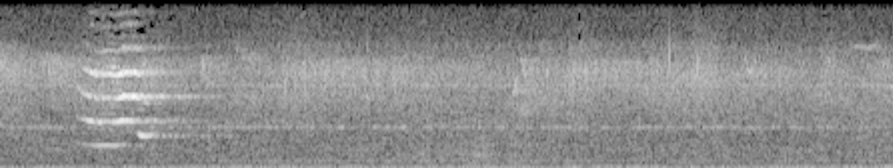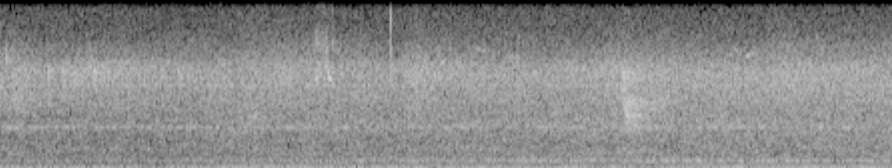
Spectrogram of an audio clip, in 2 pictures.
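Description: Steady low engine-like rumble, like traffic or a running vehicle. A brief high squeak comes about a second in.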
